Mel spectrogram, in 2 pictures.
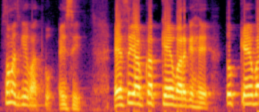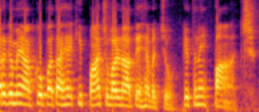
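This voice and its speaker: A man leads a lesson in a chatty classroom style, firing questions at his students and answering them himself. His voice sits a little high and swings up and down with lively emphasis. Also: normal speed. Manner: lively, repeats call-and-response questions to students. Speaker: teacher.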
